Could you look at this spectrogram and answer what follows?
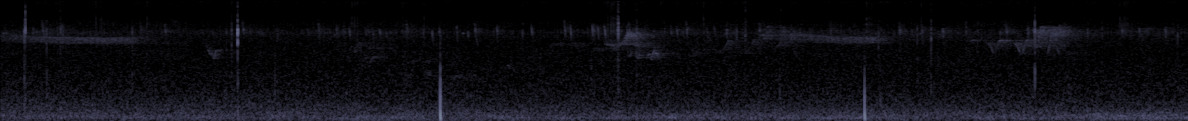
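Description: Near-quiet woods with faint, high songbird calls coming and going several times, broken by three sharp clicks spread through it.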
